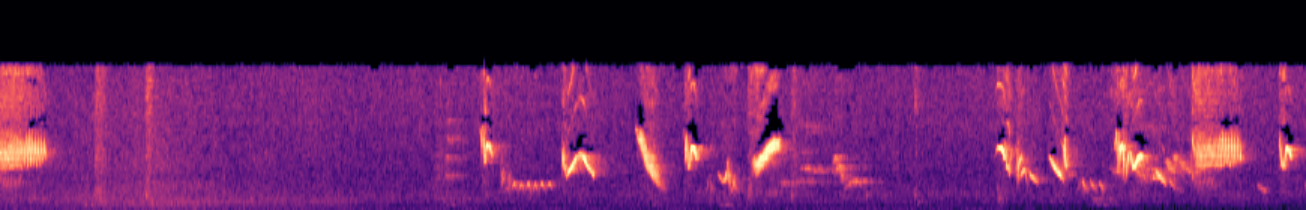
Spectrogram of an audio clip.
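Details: Black-throated canary song for tutoring canaries, starting after about three seconds of near quiet, then lively high chirps, slurs and trills delivered in quick bursts, over a low hum that fades out late.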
